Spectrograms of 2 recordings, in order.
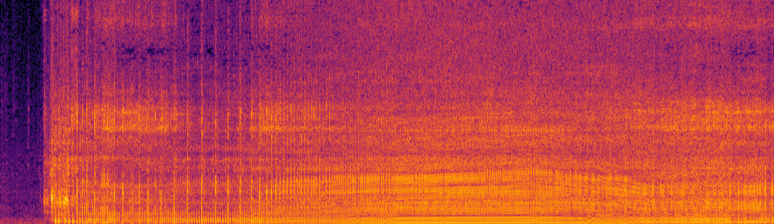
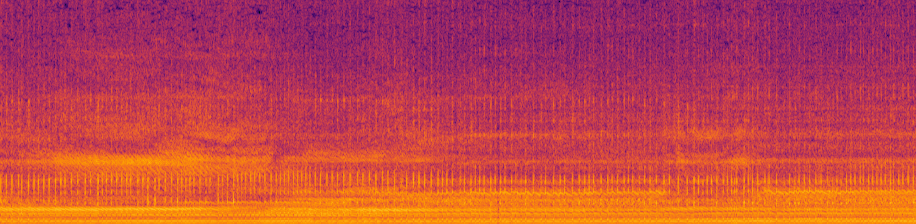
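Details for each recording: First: Weedeater (string trimmer) small engine before carburetor, gasket and spark plug replacement, about half a tank of fuel: fires and revs, then sags and labors with wavering pitch, struggling to hold speed; engine bogging, carburetor problem suspected. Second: Yard Machines two-stroke weed eater that had been running rough, after its carburetor, gasket and spark plug were replaced: a steady, even buzz at constant pitch with no misfires or surging. Normal running.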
